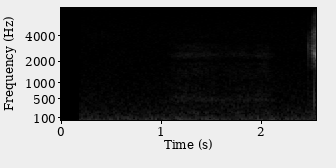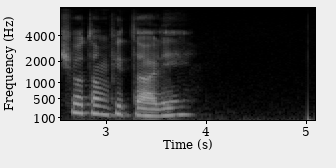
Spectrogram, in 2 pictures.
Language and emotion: Russian, sad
